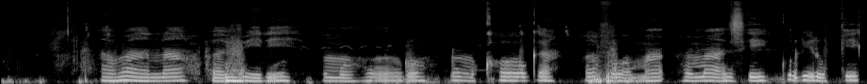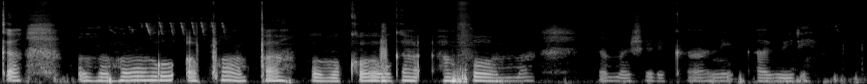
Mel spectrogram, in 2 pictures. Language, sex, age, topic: Kinyarwanda, female, 36-49, health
